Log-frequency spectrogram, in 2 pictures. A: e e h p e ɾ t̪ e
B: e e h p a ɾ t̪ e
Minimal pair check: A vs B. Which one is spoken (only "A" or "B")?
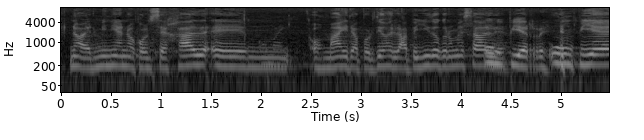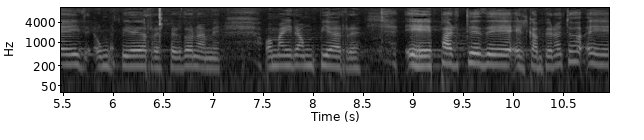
B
